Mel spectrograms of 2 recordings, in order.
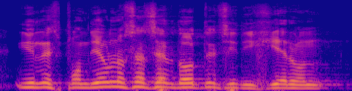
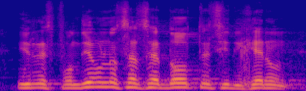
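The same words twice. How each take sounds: The two takes are said the same way.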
